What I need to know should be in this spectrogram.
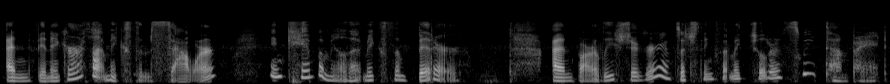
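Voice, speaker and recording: A woman's voice: medium pitch, big pitch swings, normal speed, vocal fry, fairly bright tone, breathy edge, highs cut off, exaggerated voice. A woman voicing a polite, curious little girl in a storybook read-aloud. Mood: musing. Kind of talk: sleepy read-aloud of a children's classic.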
